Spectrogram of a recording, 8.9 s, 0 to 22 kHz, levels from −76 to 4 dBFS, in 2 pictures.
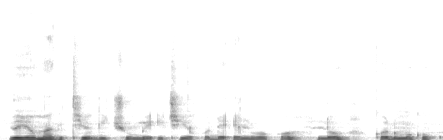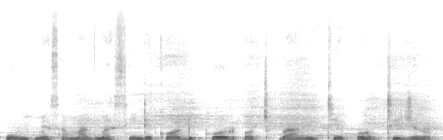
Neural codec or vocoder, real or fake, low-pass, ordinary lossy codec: vocoder, 44.1 kHz, 128 mel bands every 256 samples, BigVGAN v2; fake; none; none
